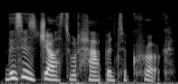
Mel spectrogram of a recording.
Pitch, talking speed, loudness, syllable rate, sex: 230 Hz, 235 wpm, -19 LUFS, 5.3 syllables/s, female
